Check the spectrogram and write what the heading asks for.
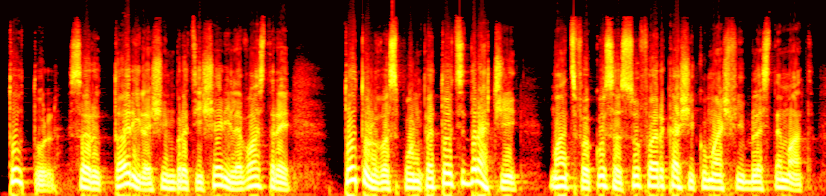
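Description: Male reader as a hoarse, proud young rival; bitter threats, dark and low. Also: sing-song, natural voice. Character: jealous young man, violent and proud.

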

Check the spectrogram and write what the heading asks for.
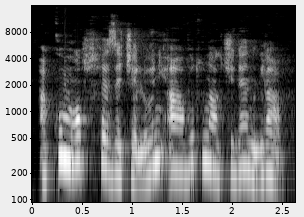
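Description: A woman reading aloud and voicing a self-assured mother who speaks low and firmly. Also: a little mellow, natural voice. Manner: low and firm.

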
